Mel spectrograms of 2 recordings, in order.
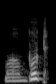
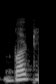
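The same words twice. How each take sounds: First: 'बुट' with the vowel of put; hypothetical mispronunciation. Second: 'बट' with an open uh vowel; correct pronunciation. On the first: Teacher questioning why but isn't said so, mispronounced. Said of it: "बुट क्यों नहीं होना चाहिए था". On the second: Teacher giving but its real vowel, correctly pronounced. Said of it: "और ये बट है". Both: Shown as a demonstration.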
